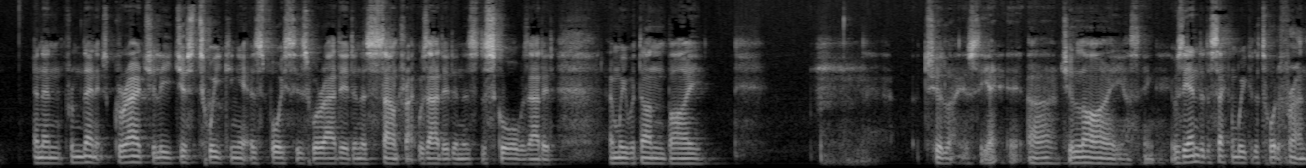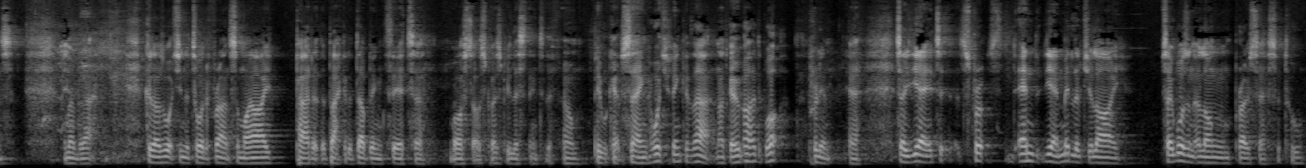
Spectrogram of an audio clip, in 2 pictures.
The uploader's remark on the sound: Live from 'Dirt in the Gate's' screening at The Shelley Theatre in Bournemouth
